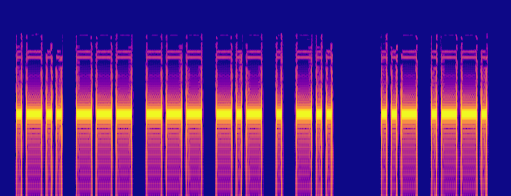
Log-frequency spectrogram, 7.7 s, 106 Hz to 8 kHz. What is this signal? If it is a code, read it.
Morse code, heard as a keyed tone, about 16 wpm, 650 Hz. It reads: LOOKED UP
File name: 03-Chapter-03 16 WPM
